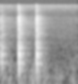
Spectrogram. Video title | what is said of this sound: Ouverture Pokemon : Megatin+Tripack | une magnifique box en métal parce que ça sonne métallique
